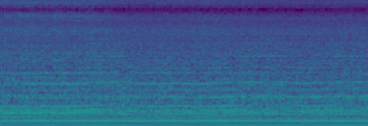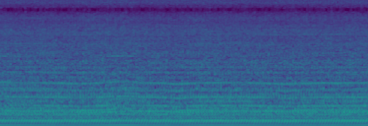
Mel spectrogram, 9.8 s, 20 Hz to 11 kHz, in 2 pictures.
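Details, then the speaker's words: John Deere RX75 rear-engine riding mower after an ignition switch modification and new fuel line, on its first start after reassembly: a steady, even low idle with no misses or surging; normal idle. "wow that sounds great that's the lowest Idol right there that sounds great you don't need a car clean now sounds fantastic"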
